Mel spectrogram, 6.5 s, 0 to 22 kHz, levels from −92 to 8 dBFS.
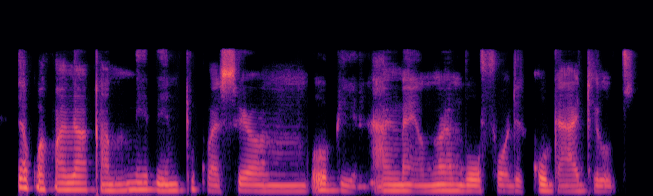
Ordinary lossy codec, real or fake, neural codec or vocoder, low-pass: none; fake; codec, 16 kHz, 1 kbps, X-Codec, HuBERT features, trained on general audio; none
